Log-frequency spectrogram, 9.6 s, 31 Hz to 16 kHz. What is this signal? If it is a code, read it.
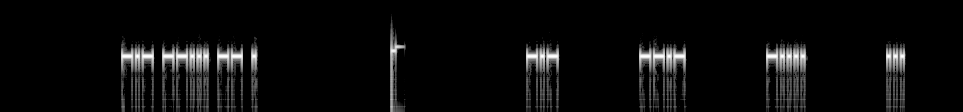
Morse code, heard as a keyed tone, about 36 wpm, spaced as for 15 wpm, 700 Hz. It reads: K7ME KQ6S
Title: USA Call Signs - 4 Characters - 8x Character Spacing - 35wpm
